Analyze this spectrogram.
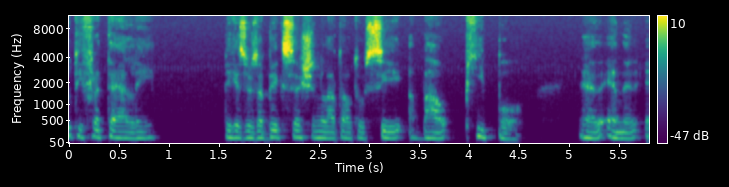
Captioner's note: speaking in Spanish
